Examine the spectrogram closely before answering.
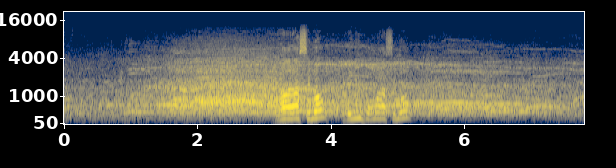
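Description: A large crowd cheers and roars, swelling loudly.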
